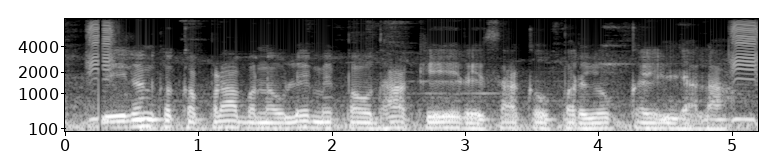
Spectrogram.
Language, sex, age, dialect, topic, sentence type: Bhojpuri, male, 36-40, Western, agriculture, statement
